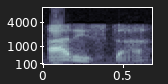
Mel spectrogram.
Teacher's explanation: I put the accent on the A, like arista, because it's actually a Greek word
